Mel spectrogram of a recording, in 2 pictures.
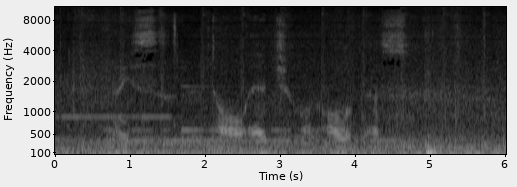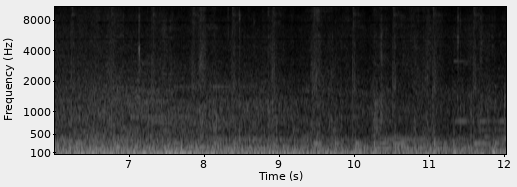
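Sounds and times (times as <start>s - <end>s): steady low rumble: 0.0s - 12.0s
footsteps on grass: 4.7s - 12.0s.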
